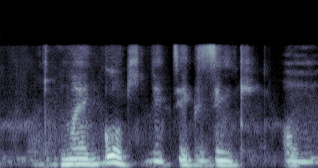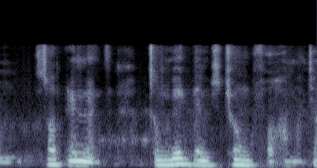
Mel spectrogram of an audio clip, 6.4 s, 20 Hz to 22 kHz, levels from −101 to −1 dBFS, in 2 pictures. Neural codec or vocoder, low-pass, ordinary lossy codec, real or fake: codec, 16 kHz, 2 kbps, FreqCodec, smaller model; 7.2 kHz; none; fake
